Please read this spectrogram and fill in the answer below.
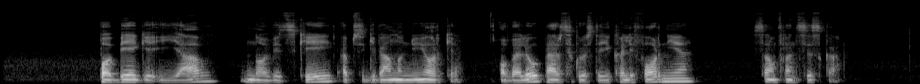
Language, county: Lithuanian, Vilnius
